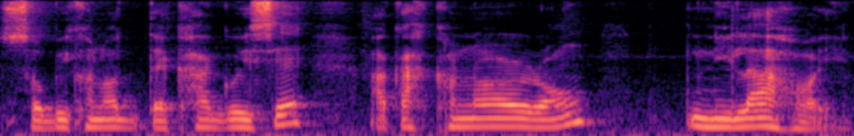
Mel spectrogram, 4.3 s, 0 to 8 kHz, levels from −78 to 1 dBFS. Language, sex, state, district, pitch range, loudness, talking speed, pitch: Assamese, male, Assam, Kamrup Metropolitan, 125-140 Hz, -21 LUFS, 100 wpm, 130 Hz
